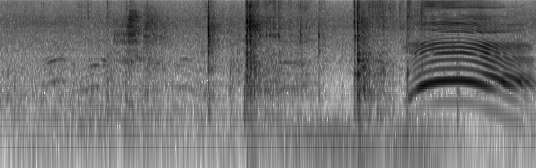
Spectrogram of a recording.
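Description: A skateboard clatters and slaps against the ground.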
